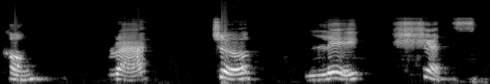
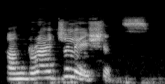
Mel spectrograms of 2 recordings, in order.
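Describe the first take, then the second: First: Congratulations in five slow, separated syllables; long gaps between each syllable of Congratulations. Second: Said in the usual way. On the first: Shown as a demonstration. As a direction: count out con, gra, chu, la, tions. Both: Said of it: "a total of five syllables".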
